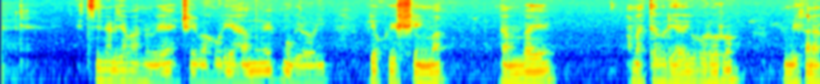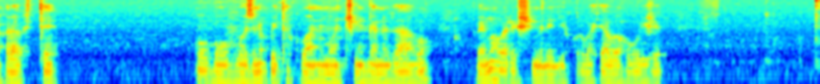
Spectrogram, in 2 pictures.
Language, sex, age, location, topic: Kinyarwanda, male, 25-35, Huye, health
